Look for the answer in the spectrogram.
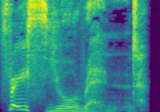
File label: female high elf attack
